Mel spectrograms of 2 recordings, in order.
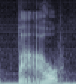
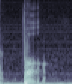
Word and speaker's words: Pau: ma mi sembra che sia Pau e non Po, come alle volte la pronuncia francese potrebbe farci pensare.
